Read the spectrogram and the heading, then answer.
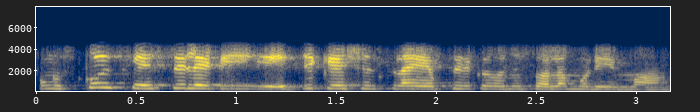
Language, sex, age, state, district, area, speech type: Tamil, female, 30-45, Tamil Nadu, Cuddalore, rural, conversation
